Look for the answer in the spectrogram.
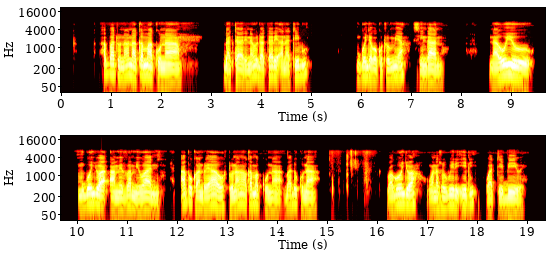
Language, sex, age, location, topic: Swahili, male, 18-24, Wajir, health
